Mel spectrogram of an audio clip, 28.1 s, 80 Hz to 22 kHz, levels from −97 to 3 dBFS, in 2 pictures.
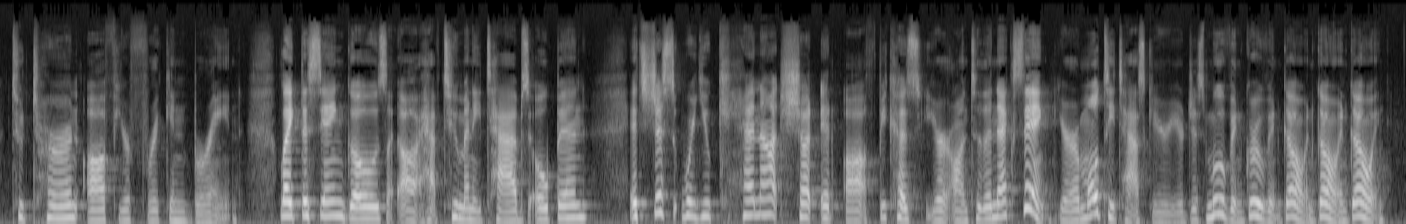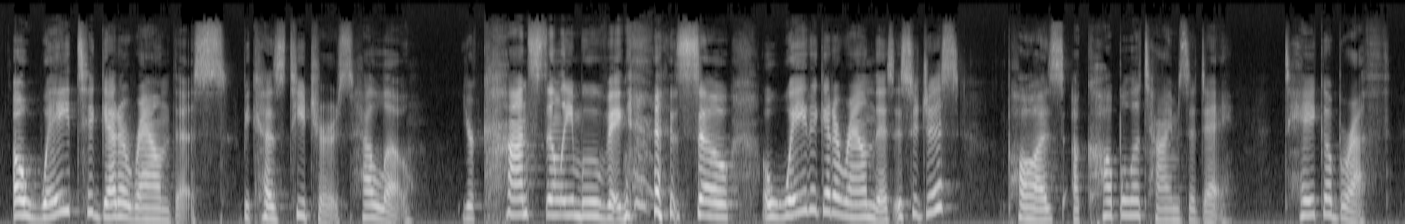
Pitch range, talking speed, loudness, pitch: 170-245 Hz, 155 wpm, -21 LUFS, 210 Hz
